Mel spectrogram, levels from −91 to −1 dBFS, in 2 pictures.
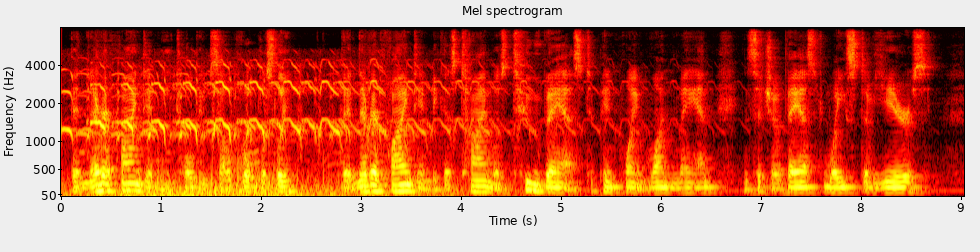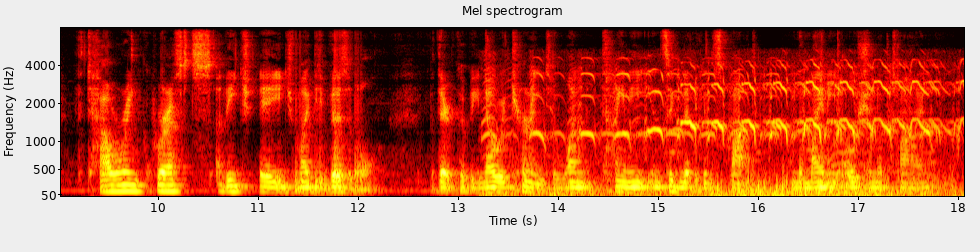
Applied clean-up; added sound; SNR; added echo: none; Gull, seagull; 7 dB; reverberation time 0.3 s.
